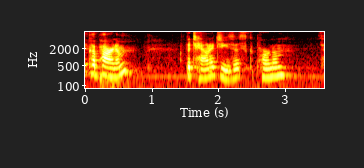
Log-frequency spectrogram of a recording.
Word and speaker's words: Capernaum: Capernaum, that's how they say it.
